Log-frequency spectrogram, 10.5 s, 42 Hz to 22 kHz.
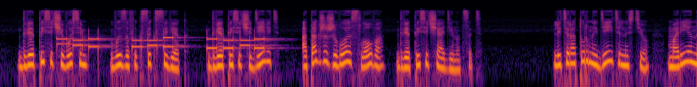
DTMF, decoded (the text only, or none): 075 476 2172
